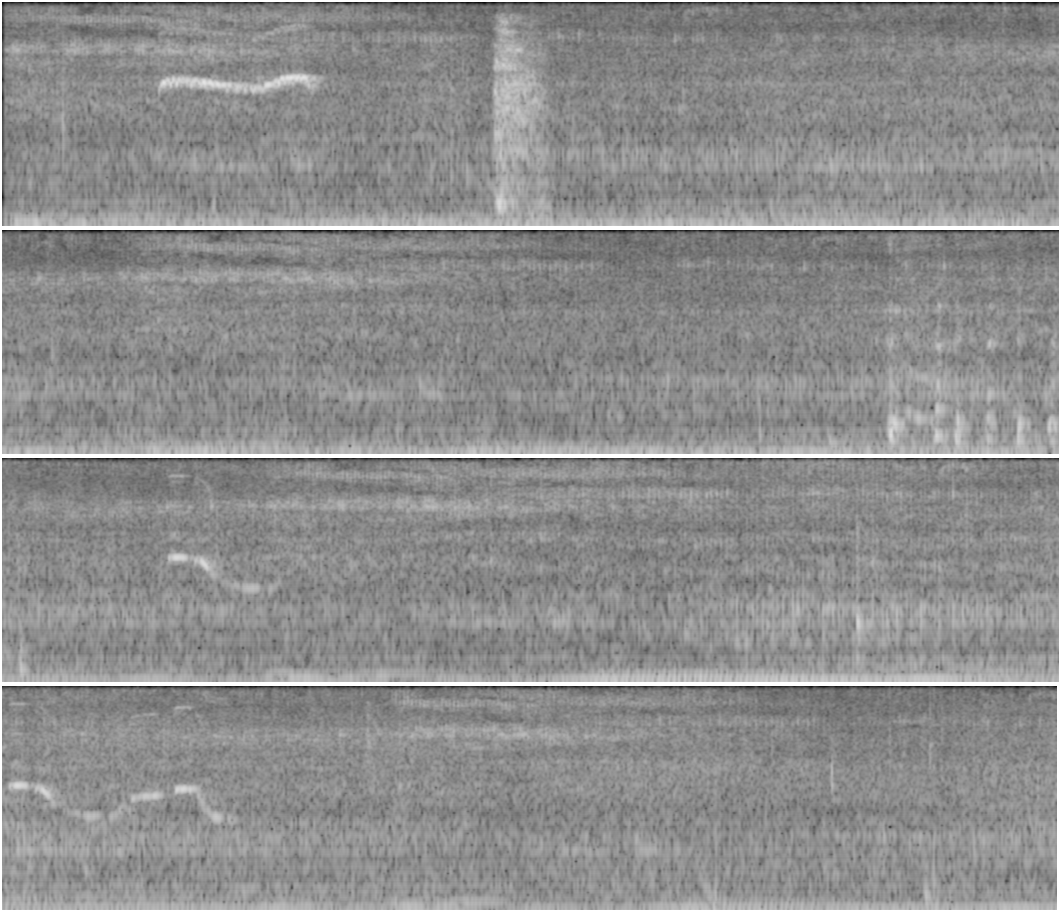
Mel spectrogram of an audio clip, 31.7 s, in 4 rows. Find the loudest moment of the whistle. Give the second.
2 s.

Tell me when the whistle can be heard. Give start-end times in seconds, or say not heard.
1.1-2.4, 17.1-17.8, 23.8-25.6.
